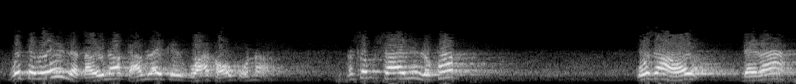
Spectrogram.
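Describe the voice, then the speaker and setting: Southern Vietnamese male Buddhist teacher, high voice, earnest sermon, tinny hall recording. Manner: earnest, conversational, repeats phrases for emphasis. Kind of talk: dharma talk sermon. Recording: echoey hall on a tinny, phone-like line.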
